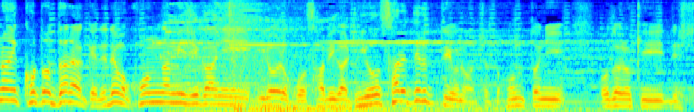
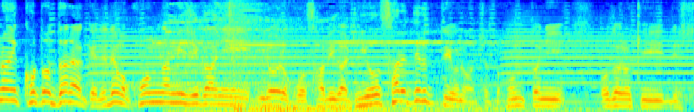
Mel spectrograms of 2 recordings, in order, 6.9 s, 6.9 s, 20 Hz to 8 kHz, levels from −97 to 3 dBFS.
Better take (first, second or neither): first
